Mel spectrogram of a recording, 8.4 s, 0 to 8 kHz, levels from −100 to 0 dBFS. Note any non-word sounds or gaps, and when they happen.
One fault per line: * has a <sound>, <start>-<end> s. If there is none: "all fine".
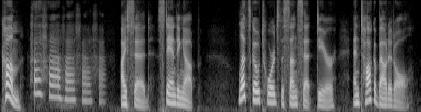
* has a laugh, 0.6-2.1 s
